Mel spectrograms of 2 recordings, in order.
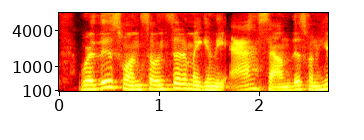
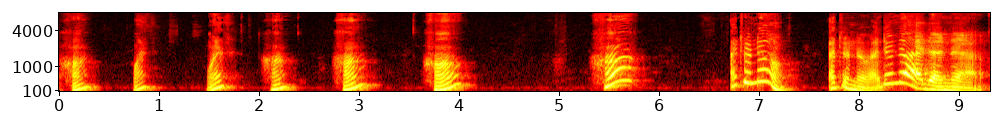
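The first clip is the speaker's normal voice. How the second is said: hammed-up confusion for the class; confused person; 7 semitones higher than usual. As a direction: act lost and baffled, voice swinging up. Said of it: "That one is confused".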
